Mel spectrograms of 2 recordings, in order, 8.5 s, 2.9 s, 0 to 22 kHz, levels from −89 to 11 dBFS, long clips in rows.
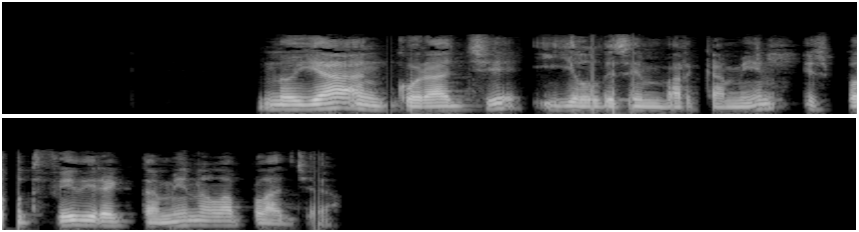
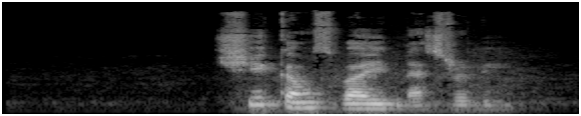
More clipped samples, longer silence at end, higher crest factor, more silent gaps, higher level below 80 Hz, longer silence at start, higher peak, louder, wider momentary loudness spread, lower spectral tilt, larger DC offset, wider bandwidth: neither; first, 2.65 s vs 0.4 s; about the same, 22 dB vs 20 dB; first, 4.17-4.23 s vs none; about the same, -58 dBFS vs -60 dBFS; first, 1.3 s vs 1.1 s; about the same, -2 dBFS vs -2 dBFS; about the same, -21 LUFS vs -19 LUFS; second, 10 LU vs 13 LU; about the same, -5.5 dB/octave vs -4.5 dB/octave; neither; second, 7.8 kHz vs 16.5 kHz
